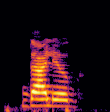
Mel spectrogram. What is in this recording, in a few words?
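"дальӧг", Komi, female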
